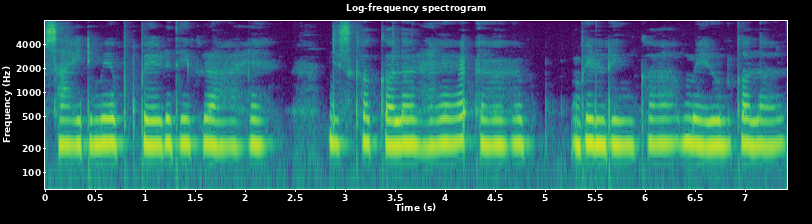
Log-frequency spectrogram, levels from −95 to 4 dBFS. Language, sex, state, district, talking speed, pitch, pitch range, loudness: Urdu, female, Bihar, Saharsa, 115 wpm, 230 Hz, 225-235 Hz, -13 LUFS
